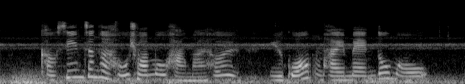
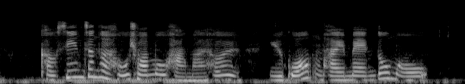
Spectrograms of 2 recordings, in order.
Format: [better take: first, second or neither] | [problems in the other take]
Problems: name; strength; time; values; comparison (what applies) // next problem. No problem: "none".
second | background sound (Thunder); 7 dB below the speech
